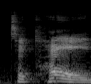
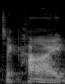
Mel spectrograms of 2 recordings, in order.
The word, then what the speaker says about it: Takei: oh my and yes I know it is probably supposed to be pronounced Takei not takai but that doesn't rhyme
